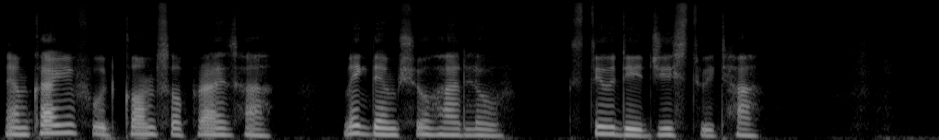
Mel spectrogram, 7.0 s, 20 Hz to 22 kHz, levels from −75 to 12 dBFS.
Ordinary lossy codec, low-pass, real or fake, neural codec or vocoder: none; none; fake; autoencoder, 48 kHz, 32 numbers a frame, DAC-VAE, trained on Japanese speech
